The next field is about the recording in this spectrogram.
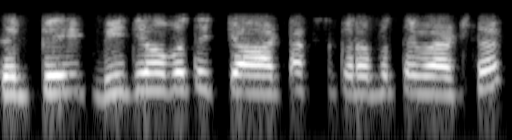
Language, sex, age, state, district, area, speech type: Kashmiri, male, 18-30, Jammu and Kashmir, Budgam, rural, conversation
